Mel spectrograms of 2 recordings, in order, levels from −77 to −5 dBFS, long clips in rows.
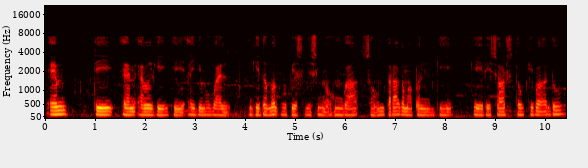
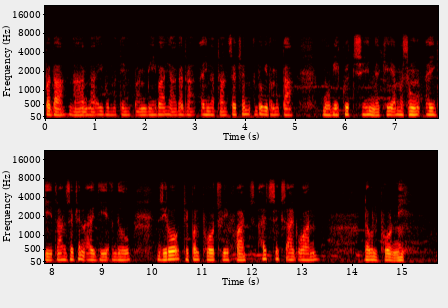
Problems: background sounds at intervals, background conversations at intervals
